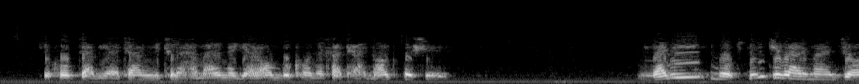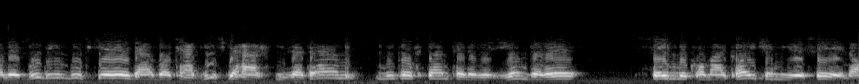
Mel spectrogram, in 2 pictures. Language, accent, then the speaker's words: Persian; Azerbaijan, Iran; also born or lived in Tehran; من خودم رو سوگوار میدونم به عنوان یک ایرانی، به عنوان یک آذربایجانی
